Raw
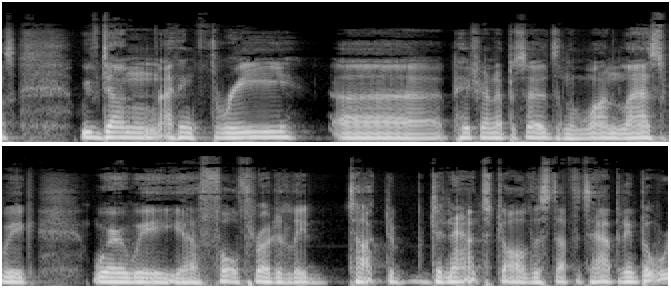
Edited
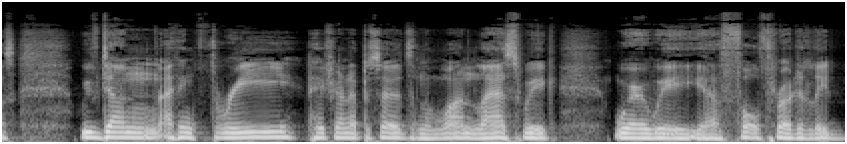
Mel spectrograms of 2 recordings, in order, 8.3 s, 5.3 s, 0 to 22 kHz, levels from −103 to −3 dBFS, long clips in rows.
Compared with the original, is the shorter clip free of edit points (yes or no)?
no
